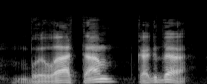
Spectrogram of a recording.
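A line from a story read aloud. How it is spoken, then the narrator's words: Plain. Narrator (Russian): спросил сын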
